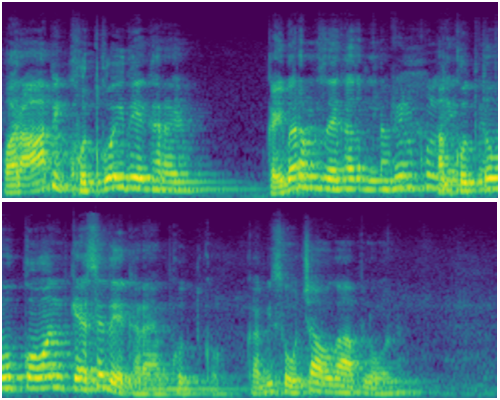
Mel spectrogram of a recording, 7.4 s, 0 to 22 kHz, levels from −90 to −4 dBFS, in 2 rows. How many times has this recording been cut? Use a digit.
0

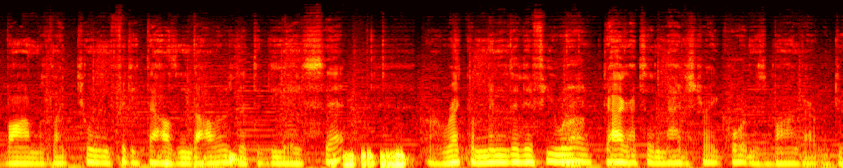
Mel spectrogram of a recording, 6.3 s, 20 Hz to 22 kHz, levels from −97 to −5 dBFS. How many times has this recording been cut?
2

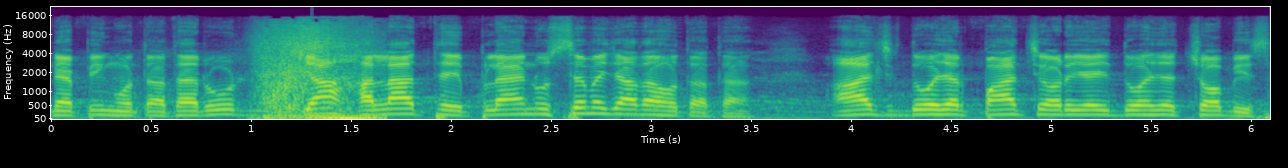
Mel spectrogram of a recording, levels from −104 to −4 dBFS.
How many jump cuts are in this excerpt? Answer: 1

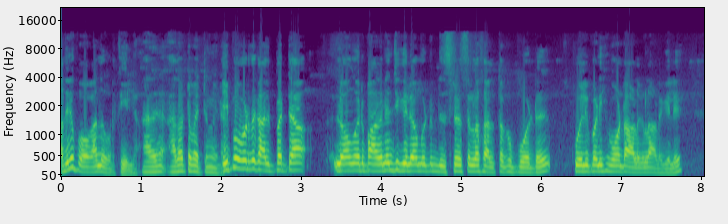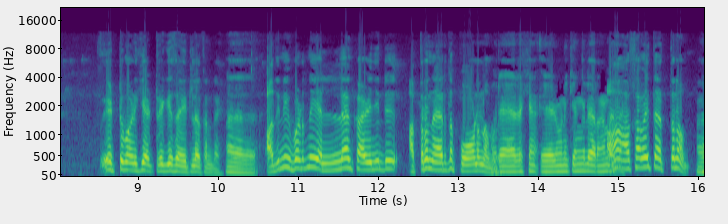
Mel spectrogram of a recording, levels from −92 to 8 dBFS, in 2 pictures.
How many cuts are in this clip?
0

